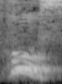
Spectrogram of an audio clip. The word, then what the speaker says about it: whose: இந்த இடத்துல W is silent. இப்ப ரீட் பண்ணி பாருங்க. Who, whom, whose.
